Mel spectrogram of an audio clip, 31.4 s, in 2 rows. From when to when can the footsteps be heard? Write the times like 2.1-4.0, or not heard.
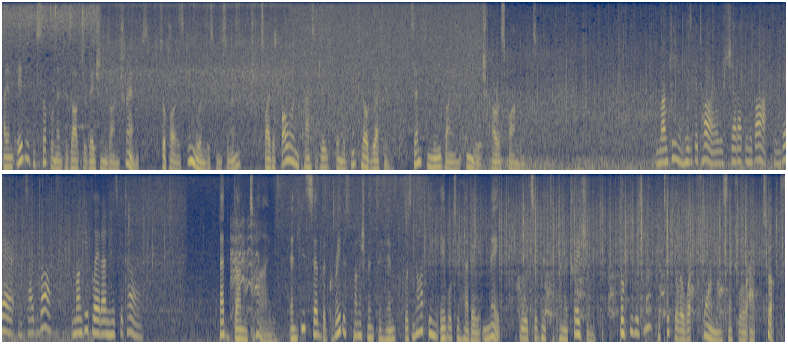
not heard.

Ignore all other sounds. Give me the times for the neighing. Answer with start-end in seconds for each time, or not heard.
20.2-21.8.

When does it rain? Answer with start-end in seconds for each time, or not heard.
0.0-31.3.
